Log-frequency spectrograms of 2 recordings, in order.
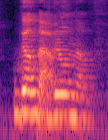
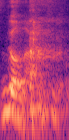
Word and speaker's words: Villeneuve: Also, I know I'm going to mispronounce his name as much as I love him, so I'm going to need some help. But Dune by Denis Villeneuve. – Villeneuve. – Okay. Two syllables. Villeneuve. Okay, got it.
